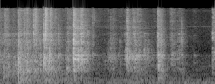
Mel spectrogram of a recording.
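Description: Clatter of hard plastic and sheet-metal TV parts as they are handled, lifting the plastic stand base off a stripped LCD TV: a run of irregular knocks and rattles.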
